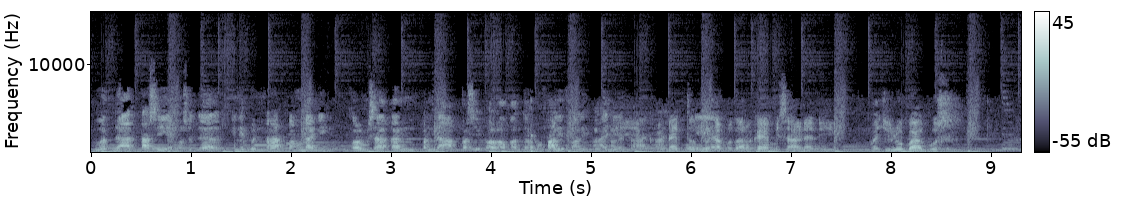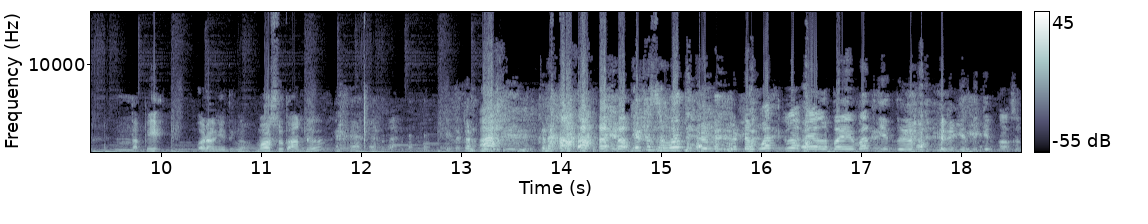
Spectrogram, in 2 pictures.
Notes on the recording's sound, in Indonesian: Mohon maaf guys klo banyak suara, karena kita rekaman di atas kapal pesiar terus geludug (Bonus Suara Lumba-Lumba).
